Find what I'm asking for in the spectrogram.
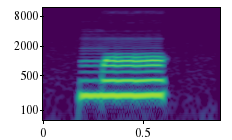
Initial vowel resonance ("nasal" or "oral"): nasal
